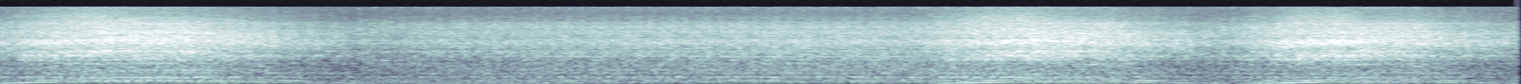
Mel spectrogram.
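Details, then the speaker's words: Salvage four-wheel-drive turbo pickup with stock exhaust and front-end damage at a Copart yard, no check lights: several revs with a clear rising turbo whistle each time, smooth; healthy revving with turbo spool. "yeah it's got a regular exhaust on it too you can hear that turbo spool up though"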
